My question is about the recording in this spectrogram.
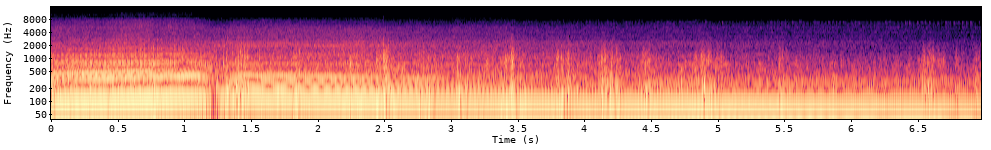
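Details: Toyota MR2 Spyder with newly installed PPE aftermarket exhaust, fast start: deep steady drone settling to even low rumble, no knocks — normal exhaust note.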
